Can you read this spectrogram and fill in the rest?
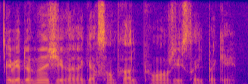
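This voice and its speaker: An actor playing a shrewd, self-assured undercover detective in a 1960s French radio serial, with a brisk, conversational, commanding way of talking. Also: male voice, extremely low pitch, steady tone. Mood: confident, instructing.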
